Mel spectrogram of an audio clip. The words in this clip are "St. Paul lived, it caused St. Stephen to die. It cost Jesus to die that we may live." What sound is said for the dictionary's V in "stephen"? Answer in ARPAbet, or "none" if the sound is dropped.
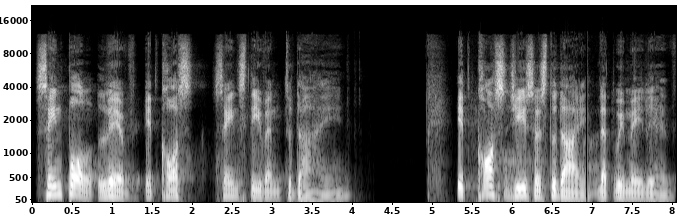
V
